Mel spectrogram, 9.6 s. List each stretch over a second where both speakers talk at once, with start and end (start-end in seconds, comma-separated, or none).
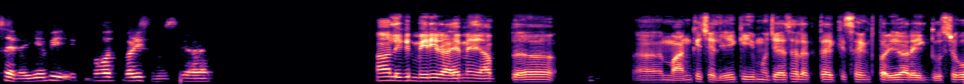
none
